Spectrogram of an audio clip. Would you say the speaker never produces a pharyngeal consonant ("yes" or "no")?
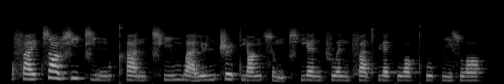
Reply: yes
